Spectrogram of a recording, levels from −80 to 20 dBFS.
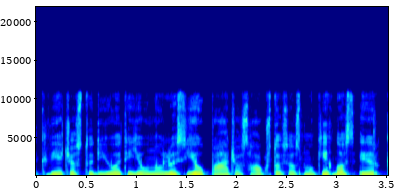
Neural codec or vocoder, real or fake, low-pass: none; real; 10.8 kHz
